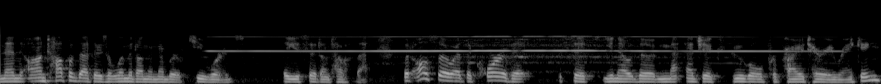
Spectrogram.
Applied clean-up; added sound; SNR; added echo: none; Wind instrument, woodwind instrument; 9 dB; none.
